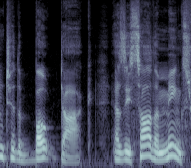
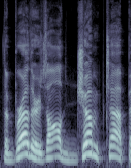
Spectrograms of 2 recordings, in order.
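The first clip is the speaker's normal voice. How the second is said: ordinary delivery, nothing marked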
